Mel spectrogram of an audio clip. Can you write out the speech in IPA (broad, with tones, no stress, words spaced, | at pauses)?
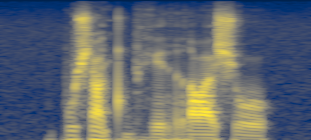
pu˧ʃɑ̃˨tʲbʱe˨ rɑ˨ɐ̯ʃo˨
